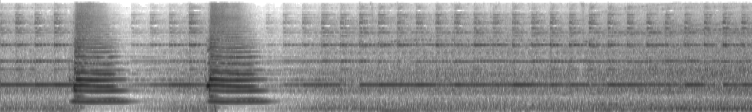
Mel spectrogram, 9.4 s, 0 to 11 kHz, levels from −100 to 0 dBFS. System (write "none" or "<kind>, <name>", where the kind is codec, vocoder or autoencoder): none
